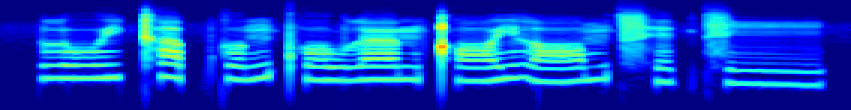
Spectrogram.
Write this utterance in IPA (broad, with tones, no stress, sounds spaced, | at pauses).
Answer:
l uː˨˧ j kʰ ɐ˧ p̚ k ʊ˨˥ ŋ pʰ o˧ w l œː˧ m kʰ ɔː˨˥ j l ɔː˨˥ m t͡sʰ ɪ˨ k̚ t͡s iː˨˩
